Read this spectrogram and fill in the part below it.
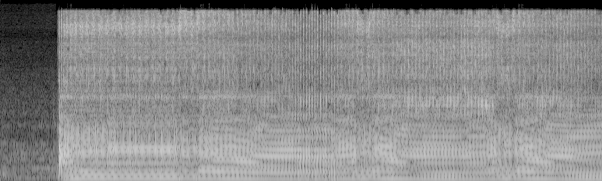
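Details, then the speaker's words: Harbor Freight Central Pneumatic air compressor under repair, run with head removed: loud motor drone with fast pumping pulse kicks in abruptly and holds steady; high-volume pump, motor spins up, fault not yet apparent. "It does appear to be a high volume pump, but I can hold that back with my thumb, and you can hear the motor spin up there."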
